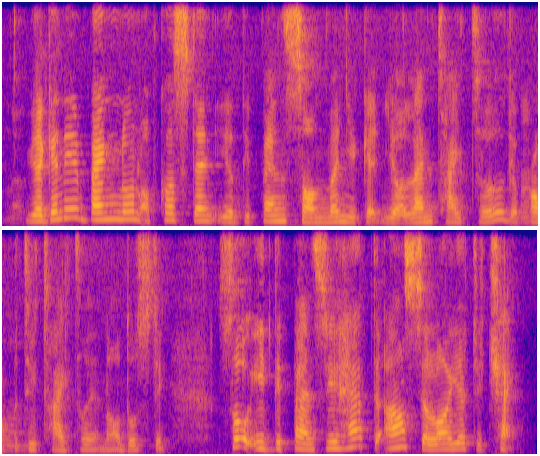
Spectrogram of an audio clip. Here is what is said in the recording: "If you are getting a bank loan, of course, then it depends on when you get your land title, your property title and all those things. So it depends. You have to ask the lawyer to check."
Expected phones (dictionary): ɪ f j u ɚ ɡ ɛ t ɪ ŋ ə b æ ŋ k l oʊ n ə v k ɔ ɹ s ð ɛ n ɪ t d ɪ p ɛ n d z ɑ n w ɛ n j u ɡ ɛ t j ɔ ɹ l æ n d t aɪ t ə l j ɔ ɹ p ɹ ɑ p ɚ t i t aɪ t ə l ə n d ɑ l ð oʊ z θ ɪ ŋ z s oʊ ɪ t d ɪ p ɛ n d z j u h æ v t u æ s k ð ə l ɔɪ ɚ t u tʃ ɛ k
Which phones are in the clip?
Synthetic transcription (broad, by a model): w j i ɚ ɡ ɛ t ɪ ŋ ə b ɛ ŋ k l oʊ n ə f k ɔ s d ɛ n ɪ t d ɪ p ɛ n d s ɑ n w ɛ n j u ɡ ɛ t j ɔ l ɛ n t aɪ t ə l j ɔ p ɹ ɑ p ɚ t i t aɪ t ə l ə n ɑ l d oʊ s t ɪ ŋ s oʊ ɪ t d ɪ p ɛ n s j u h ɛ f t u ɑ s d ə l ɔɪ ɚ t u tʃ ɛ k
